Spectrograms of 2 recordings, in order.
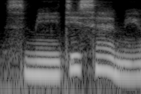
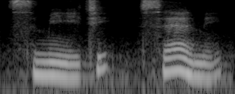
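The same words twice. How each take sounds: First: Said in the usual way. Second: سميتي سامي said slowly, each word drawn out; slow repeat. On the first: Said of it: "teacher models Darija phrase". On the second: Shown as a demonstration. Teacher repeating the Darija line slowly for learners. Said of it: "teacher repeats phrase slowly".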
